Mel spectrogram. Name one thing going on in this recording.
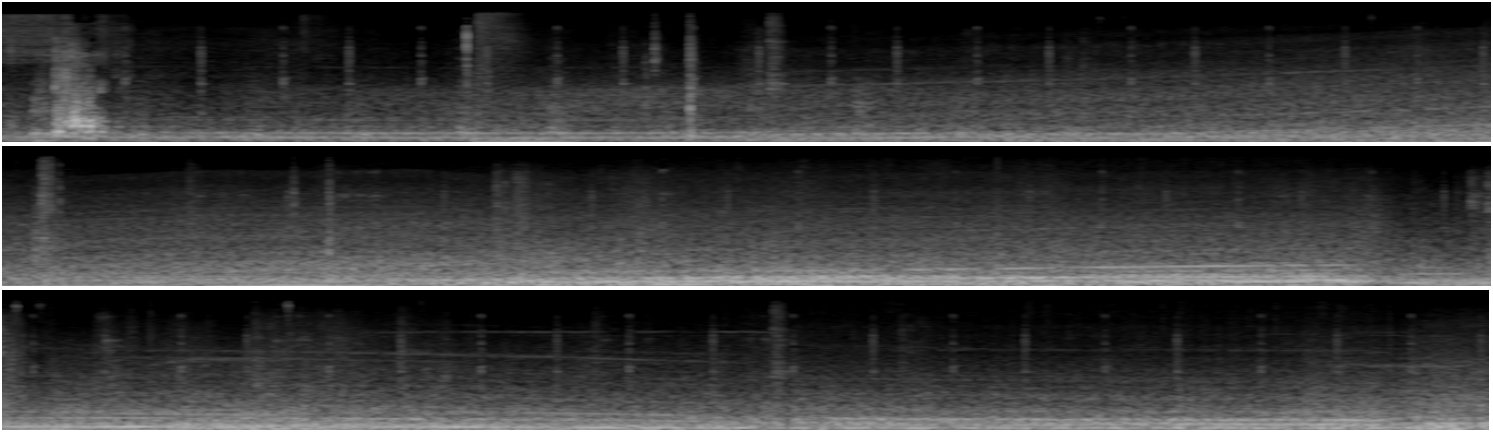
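A bus engine hums and rises in pitch as the bus speeds up.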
